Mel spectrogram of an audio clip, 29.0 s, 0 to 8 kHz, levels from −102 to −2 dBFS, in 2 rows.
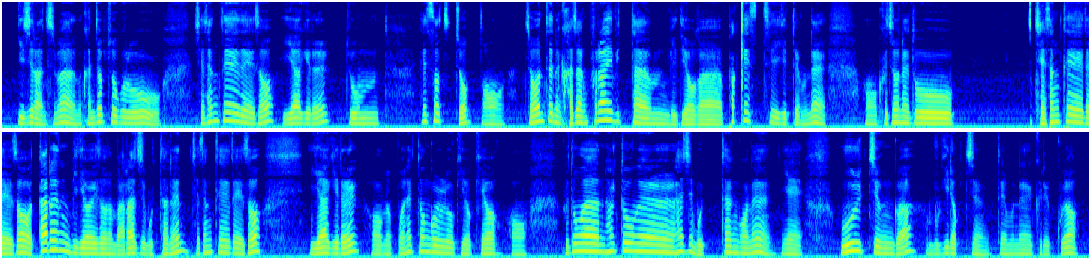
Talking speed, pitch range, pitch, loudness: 265 characters per minute, 115-155 Hz, 130 Hz, -47 LUFS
